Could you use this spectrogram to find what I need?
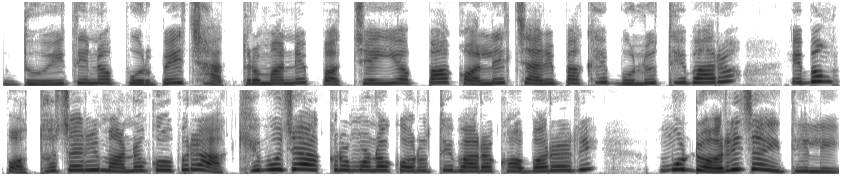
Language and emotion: Odia, fearful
